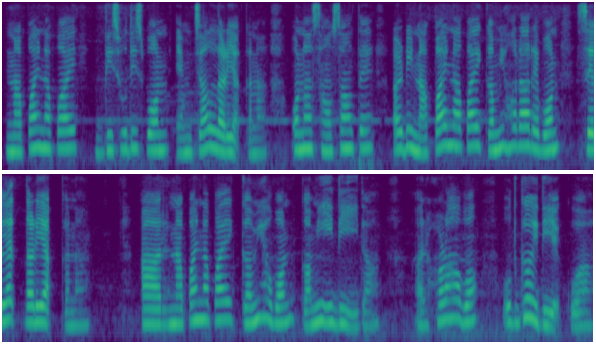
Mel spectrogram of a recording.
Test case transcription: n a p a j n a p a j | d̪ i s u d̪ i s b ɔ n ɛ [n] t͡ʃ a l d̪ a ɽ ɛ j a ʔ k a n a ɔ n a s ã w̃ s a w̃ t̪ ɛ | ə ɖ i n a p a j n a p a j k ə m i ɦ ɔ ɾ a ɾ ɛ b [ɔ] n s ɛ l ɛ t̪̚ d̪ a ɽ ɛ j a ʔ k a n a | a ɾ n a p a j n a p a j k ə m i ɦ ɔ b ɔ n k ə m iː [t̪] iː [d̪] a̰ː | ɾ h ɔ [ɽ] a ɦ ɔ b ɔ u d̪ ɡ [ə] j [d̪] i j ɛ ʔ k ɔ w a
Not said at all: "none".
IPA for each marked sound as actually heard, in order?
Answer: m, ɔ, d̪, d̪, ɽ, ə, d̪

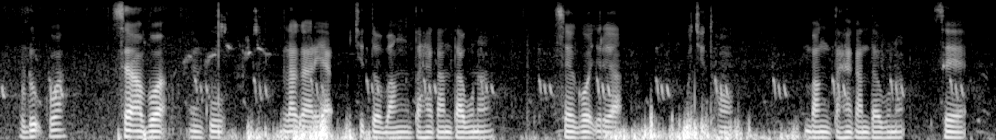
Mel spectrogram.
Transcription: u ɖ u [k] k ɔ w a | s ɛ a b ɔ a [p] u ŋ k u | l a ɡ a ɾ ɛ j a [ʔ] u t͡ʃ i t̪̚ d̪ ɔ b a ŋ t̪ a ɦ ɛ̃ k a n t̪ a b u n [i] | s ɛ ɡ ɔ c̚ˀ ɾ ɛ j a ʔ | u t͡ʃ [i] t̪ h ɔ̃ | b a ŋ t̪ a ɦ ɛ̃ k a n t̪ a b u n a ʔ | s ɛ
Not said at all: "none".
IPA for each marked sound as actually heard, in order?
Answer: ʔ, ʔ, ʔ, a, i

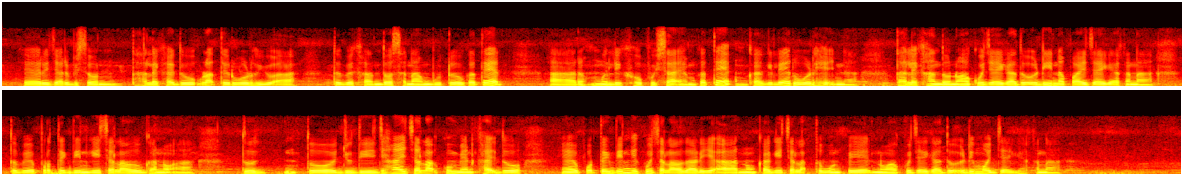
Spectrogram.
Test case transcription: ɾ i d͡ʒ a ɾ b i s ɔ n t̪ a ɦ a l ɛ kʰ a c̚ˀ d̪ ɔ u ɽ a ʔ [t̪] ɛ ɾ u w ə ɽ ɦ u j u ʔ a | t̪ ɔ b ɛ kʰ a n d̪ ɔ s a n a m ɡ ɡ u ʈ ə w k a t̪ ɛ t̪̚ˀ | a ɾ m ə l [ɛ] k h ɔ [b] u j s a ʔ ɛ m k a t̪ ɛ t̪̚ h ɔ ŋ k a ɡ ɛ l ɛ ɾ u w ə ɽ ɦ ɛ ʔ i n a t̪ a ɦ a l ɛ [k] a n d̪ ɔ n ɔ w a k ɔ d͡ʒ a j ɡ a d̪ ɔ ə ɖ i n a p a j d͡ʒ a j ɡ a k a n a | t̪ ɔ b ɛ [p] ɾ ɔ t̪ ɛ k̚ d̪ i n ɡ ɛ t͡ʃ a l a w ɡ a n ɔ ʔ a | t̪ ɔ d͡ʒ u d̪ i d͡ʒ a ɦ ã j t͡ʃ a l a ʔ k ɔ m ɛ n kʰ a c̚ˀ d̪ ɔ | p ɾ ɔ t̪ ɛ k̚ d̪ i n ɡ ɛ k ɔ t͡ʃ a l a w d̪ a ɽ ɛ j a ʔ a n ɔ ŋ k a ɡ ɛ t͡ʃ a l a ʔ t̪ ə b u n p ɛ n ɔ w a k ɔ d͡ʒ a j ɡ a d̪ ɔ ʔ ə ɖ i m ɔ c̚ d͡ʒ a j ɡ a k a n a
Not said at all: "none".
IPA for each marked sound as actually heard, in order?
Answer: t̪, i, p, kʰ, p

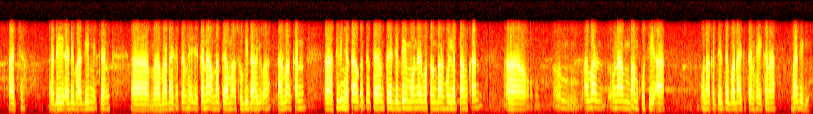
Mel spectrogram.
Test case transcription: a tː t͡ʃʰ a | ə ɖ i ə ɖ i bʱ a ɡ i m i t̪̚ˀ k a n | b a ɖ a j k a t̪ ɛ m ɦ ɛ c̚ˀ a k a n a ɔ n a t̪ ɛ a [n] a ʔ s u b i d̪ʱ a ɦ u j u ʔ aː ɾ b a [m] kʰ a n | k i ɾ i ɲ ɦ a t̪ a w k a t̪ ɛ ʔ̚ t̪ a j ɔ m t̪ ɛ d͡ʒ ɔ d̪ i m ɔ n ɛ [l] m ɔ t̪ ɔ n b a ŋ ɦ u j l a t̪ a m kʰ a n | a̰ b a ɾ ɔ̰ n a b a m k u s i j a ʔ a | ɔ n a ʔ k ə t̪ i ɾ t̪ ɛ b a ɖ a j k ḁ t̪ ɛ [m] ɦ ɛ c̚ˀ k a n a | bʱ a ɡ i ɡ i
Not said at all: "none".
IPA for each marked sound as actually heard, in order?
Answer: m, ŋ, ɾ, m

